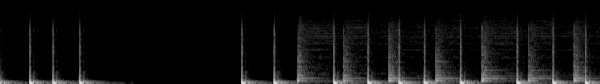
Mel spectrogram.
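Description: A sampled kick drum, triggered from MIDI to replace a recorded kick, plays a steady pattern at about four hits a second. It stops for about a second and starts again, and from about three seconds in the rest of a heavy rock mix plays along with it.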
